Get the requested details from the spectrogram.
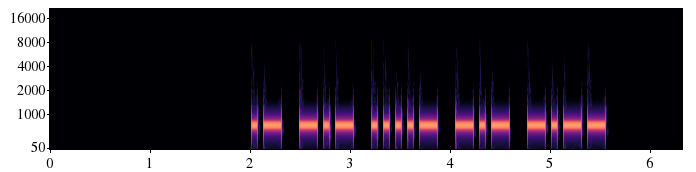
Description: Morse code, heard as a keyed tone, about 20 wpm, 700 Hz. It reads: AK4KY
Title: USA Call Signs - 5 Characters - Repeated 3x - 20wpm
